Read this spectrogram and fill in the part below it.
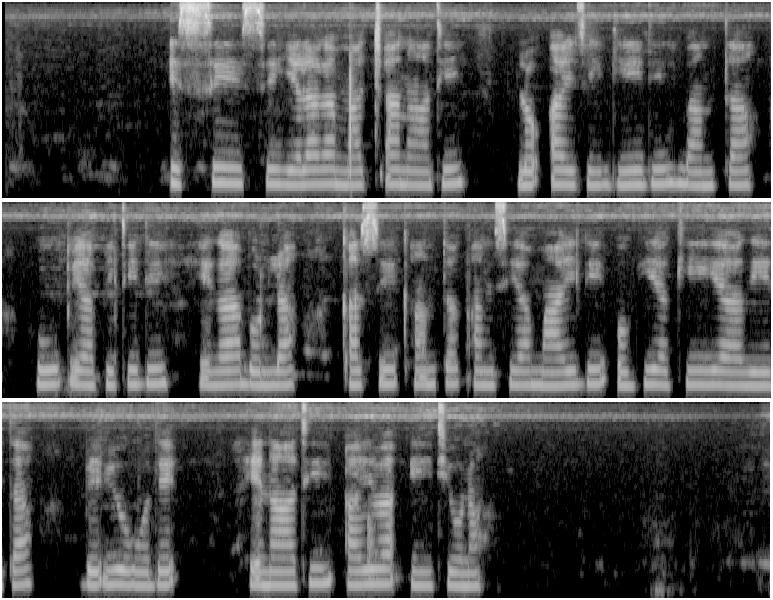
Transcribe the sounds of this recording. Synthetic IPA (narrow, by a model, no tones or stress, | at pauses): ʔɪsːɪɪsːɪjɛlɐɡɐmɐt͡ʃʼːɐnaːt̪ɪ | lɔʔɐjt̪ɪɡiːd̪ɪbɐmt̪ːɐ | huːpʼɪjɐpɪt̪ʼɪd̪ɪhɛɡaːbɔlːɐkʼɐsːɪkʼɐmt̪ːɐkʼɐmsɪjɐmaːjd̪ɪɔɡɪjɐkʰiːjaːɡe̞ːt̪ɐbɛʔɪjɔwɔd̪ɛ | hɛnaːt̪ʰɪɐjbɐiːt̪ʰɪjɔnɐ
